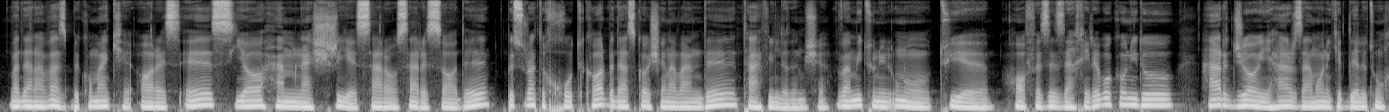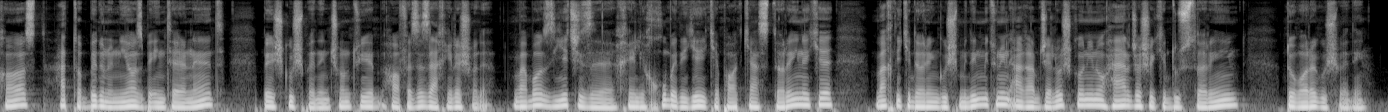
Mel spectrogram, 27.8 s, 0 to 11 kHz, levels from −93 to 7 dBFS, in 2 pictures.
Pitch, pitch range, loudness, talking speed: 110 Hz, 100-125 Hz, -15 LUFS, 170 wpm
